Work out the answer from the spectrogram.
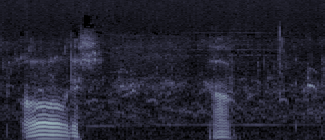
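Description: Geese call as they fly low over a house on a cold, fog-bound day: two loud nasal honks about two seconds apart, followed by a fainter call, over a quiet, steady background.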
